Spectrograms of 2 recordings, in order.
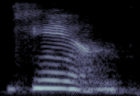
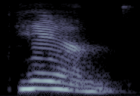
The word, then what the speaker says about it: can't: Pero ahora ya sabes la diferencia, así que ya vas a poder decir la forma corta, can't, can't. ¿Ok? Normalmente es hasta la N. Algunos pronuncian la T, está bien.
